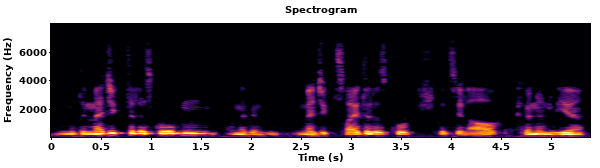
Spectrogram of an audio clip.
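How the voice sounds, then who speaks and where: Male technical coordinator, hesitant explainer, gravelly voice; low-quality stream, muffled and noisy. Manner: hesitant, many filler sounds, restarts. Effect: low-quality stream with degraded sound. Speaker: technical coordinator of a telescope project. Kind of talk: explanatory interview answers. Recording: dull, lo-fi, noisy remote recording.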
